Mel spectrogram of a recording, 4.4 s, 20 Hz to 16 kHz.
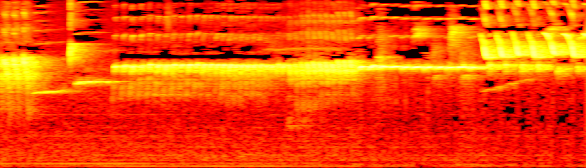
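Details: Home-bred 2015 hybrid of Spanish Timbrado and wild canary: a few rising notes lead into a long steady high whistle lasting over two seconds, ending in a fast bubbling trill.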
